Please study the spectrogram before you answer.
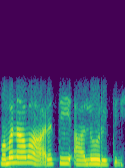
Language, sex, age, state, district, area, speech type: Sanskrit, female, 45-60, Karnataka, Belgaum, urban, conversation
